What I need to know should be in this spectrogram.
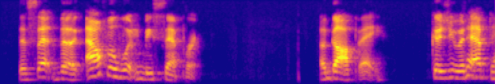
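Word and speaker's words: ἀγάπη: But that's not how it's pronounced. You get into syllabification, but every syllable is supposed to have a consonant, and every syllable is supposed to have a vowel. Does that make sense? Every syllable is supposed to have a consonant. So it was, or a vowel. Yeah, you have to divide it like this. Agape. Agape. Agape. Agape instead of agape.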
